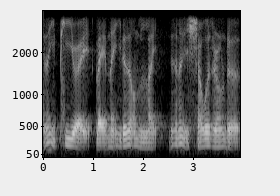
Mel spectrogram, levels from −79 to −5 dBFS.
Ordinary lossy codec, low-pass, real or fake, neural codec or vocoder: none; 3.6 kHz; real; none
